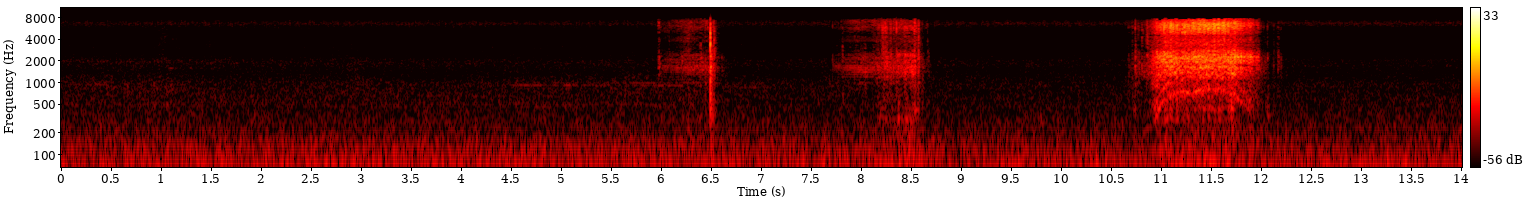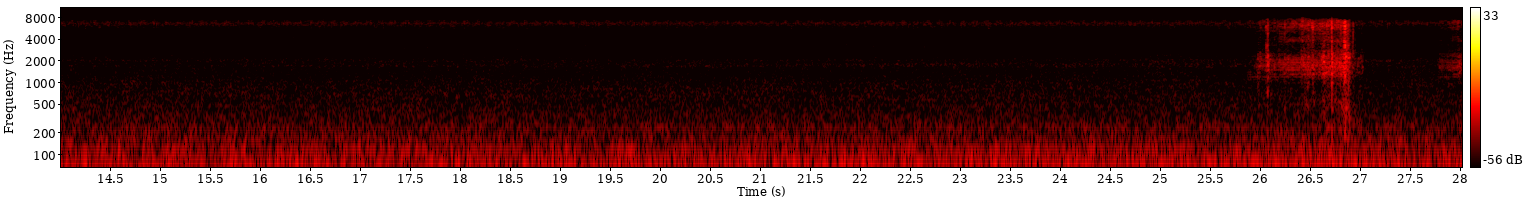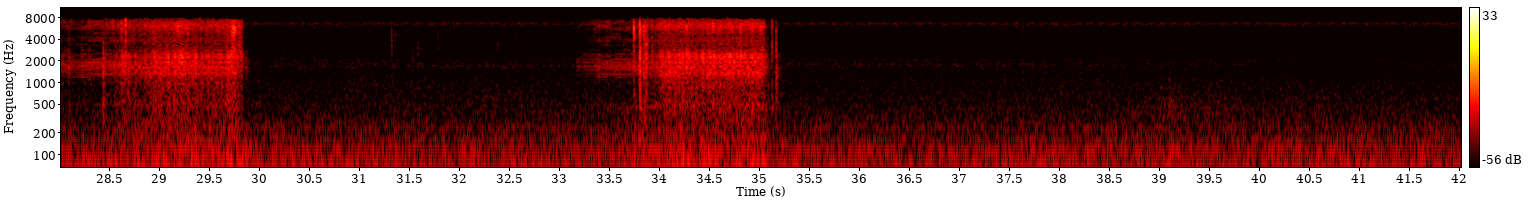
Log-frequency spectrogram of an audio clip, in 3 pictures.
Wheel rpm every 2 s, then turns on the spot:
0, 0, 0, 0, 0, 30, 0, 0, 0, 0, 0, 0, 0, 0, 10, 0, 0, 10, 0, 0, 0.
none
